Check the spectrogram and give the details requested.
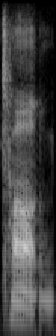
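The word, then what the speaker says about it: Tang: Um there's this gal named Audrey Tong. It's spelled T A N G.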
